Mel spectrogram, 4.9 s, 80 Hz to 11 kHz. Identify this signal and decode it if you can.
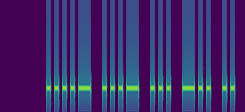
Morse code, heard as a keyed tone, about 15 wpm, 700 Hz. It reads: 4VSDI
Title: Five Challenging Letter-Number Combinations 15wpm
